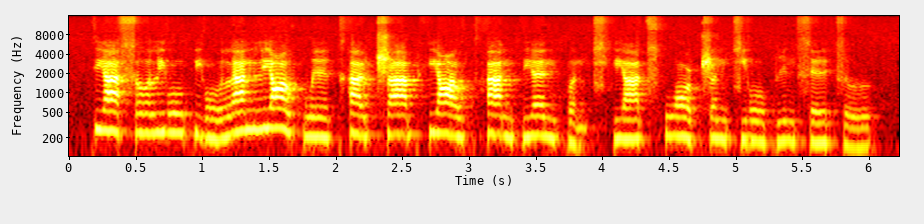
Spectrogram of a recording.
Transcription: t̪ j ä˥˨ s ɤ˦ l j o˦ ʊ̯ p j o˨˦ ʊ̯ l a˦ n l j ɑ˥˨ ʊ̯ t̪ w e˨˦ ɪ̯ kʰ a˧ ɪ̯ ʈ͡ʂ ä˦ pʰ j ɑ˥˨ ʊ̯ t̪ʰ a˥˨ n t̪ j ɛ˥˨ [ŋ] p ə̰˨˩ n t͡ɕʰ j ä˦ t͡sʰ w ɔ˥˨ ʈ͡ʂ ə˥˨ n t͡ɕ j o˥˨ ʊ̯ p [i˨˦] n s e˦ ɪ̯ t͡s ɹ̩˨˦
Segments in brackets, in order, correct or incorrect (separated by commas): incorrect, incorrect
